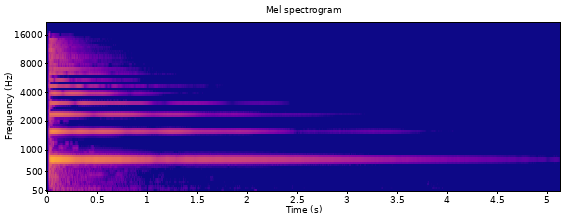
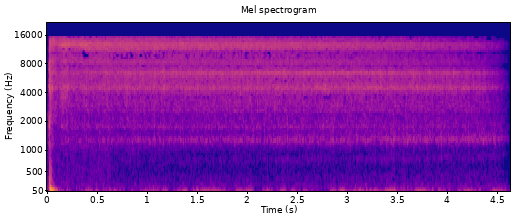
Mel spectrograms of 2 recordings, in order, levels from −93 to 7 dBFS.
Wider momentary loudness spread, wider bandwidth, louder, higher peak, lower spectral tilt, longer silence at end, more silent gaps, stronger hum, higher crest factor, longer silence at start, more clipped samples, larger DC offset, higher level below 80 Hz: first, 26 LU vs 8 LU; about the same, 16 kHz vs 15.5 kHz; first, -25 LUFS vs -30 LUFS; about the same, -6 dBFS vs -8 dBFS; second, 1.5 dB/octave vs -0.5 dB/octave; first, 2.95 s vs 0.05 s; neither; neither; about the same, 22 dB vs 22 dB; about the same, 0 s vs 0 s; neither; neither; second, -74 dBFS vs -38 dBFS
